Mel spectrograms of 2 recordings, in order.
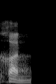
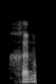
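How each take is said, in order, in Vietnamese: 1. Âm tiết này mang thanh ba, giọng trầm uốn xuống. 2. Âm tiết này mang thanh hai, giọng đi lên. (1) "từ khẩn là rất" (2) "thanh ba trước thì đọc thành thanh hai"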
